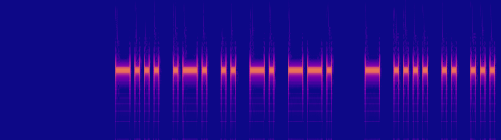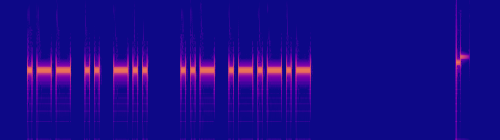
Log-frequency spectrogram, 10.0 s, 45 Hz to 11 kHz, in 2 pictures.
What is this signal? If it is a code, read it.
Morse code, heard as a keyed tone, about 25 wpm, 700 Hz. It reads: BRING THIS WID U.
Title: Sentences from Top 500 Words and Abbreviations 25wpm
